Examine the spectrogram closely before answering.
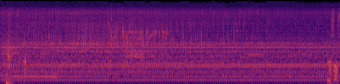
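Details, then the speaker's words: Motorhome (converted bus) heating/hot-water boiler room: induction brushless circulation pump, supposed to run quietly, gives a steady electrical buzz with several fixed tones over faint water swish; cause unknown. "because some strange buzzing is coming from it. And in theory it shouldn’t buzz; it’s induction brushless, supposed to work quietly"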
